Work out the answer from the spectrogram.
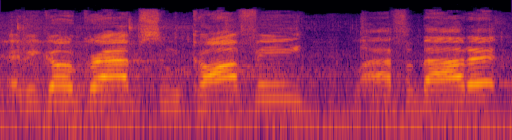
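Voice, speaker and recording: A high-voiced, wisecracking young superhero. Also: male voice, normal speed, noisy background. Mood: jokey. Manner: quippy, sarcastic. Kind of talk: video game voice acting.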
